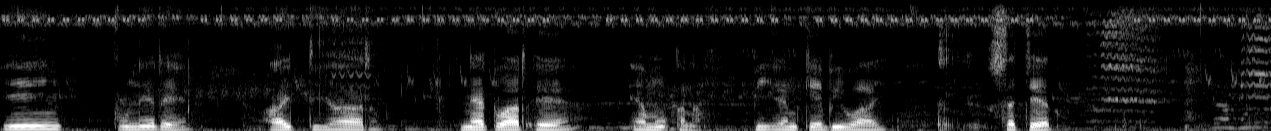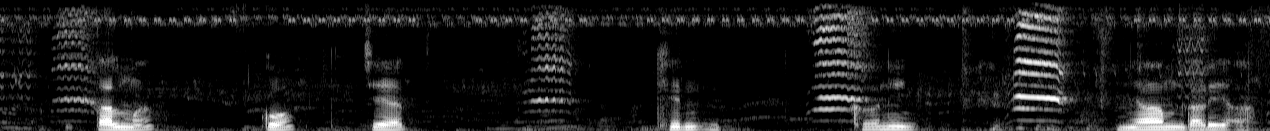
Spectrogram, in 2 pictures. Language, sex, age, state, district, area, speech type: Santali, male, 30-45, West Bengal, Dakshin Dinajpur, rural, read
